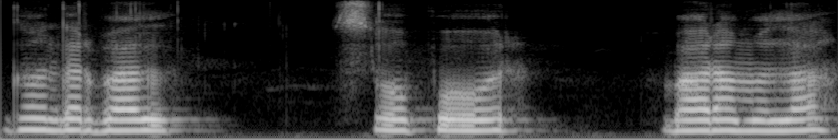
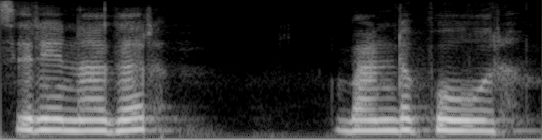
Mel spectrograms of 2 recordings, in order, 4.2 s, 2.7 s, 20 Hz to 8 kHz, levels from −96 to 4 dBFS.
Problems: none marked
